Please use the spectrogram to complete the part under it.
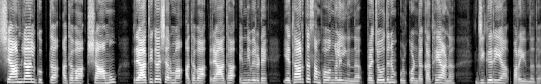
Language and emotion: Malayalam, neutral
